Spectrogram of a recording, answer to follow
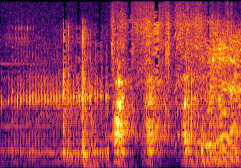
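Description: A man snoring in his sleep: a series of short, rough snores, starting about half a second in.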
